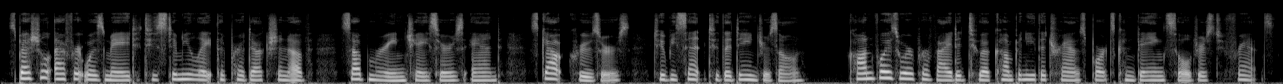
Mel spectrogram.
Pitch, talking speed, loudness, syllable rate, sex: 210 Hz, 150 wpm, -20 LUFS, 4.9 syllables/s, female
